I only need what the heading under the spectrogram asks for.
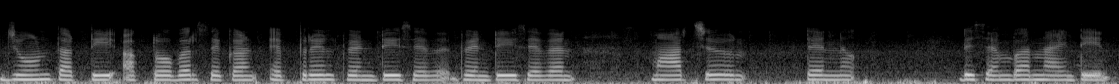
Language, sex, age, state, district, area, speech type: Telugu, female, 18-30, Andhra Pradesh, Visakhapatnam, rural, spontaneous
